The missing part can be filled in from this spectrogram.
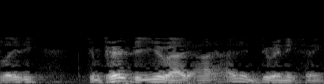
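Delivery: choked-up voice catching, halting, stumbling on "I". Retelling own words to a trauma nurse: retelling own choked-up words. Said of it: "got all choked up and said".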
